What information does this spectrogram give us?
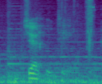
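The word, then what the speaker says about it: Djehuti: Next we're going to check out the new Dark Lord card, Jehuti. The D is silent.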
